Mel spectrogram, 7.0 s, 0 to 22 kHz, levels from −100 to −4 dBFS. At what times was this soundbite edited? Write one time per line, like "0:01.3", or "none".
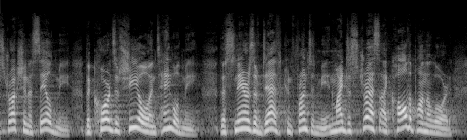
none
